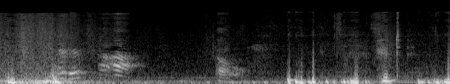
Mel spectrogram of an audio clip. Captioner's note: mutters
